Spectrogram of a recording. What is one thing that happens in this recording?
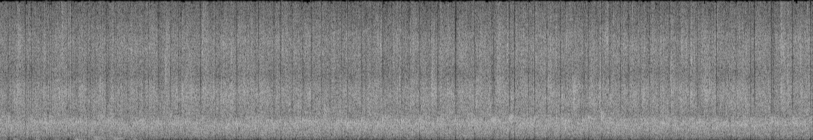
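A crowd cheers and shouts loudly throughout.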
